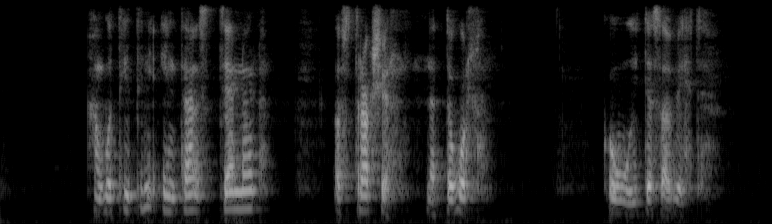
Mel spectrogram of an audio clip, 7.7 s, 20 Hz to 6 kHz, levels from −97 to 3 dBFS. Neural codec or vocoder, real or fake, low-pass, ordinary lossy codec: none; real; 5.4 kHz; Opus, 64 kbps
